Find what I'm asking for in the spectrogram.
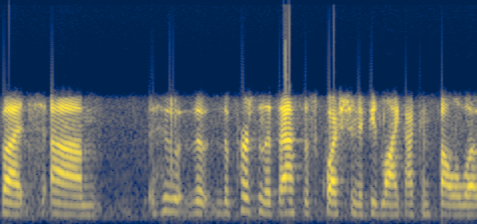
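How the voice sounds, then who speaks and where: Here a woman speaks with a Texas accent. Her pitch is medium and her intonation fairly even. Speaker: abuse prevention consultant. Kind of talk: webinar presentation. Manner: casual, hesitant with fillers.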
